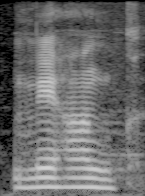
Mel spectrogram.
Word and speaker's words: मेहांक: मेहांक। मेहाल। मेहांक। अच्छा, स्पेलिंग बताओ अलग अलग।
